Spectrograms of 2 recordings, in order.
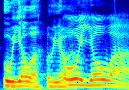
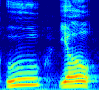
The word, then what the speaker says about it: Ulloa: Ulloa. Ulloa. I knew Yeah, that. the two L's make like a Y sound. I like to break it down for people into like three little like ooh yo.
